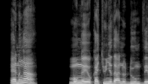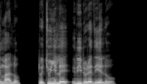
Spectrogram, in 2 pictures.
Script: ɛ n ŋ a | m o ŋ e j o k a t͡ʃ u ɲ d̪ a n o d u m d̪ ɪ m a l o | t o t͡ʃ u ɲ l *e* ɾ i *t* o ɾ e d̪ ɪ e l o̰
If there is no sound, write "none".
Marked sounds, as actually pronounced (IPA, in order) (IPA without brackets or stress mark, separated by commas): e, d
